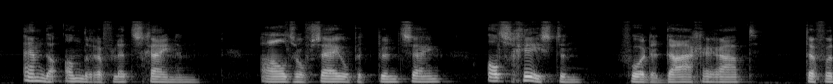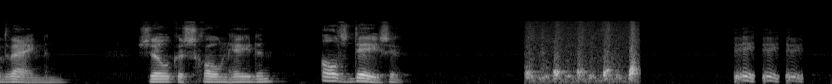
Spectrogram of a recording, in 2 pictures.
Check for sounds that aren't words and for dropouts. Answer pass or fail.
fail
